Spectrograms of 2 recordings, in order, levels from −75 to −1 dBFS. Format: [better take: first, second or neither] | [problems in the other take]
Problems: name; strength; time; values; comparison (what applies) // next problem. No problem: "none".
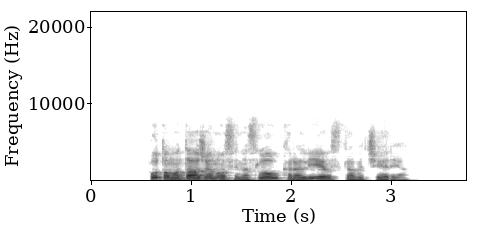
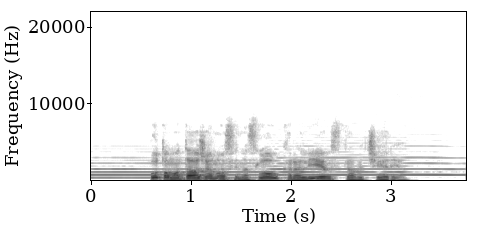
first | background sound (Wind instrument, woodwind instrument); 13 dB below the speech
